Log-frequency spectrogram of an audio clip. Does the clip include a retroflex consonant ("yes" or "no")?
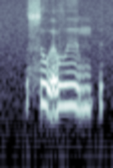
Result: no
